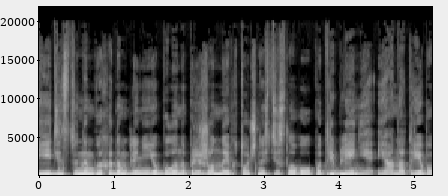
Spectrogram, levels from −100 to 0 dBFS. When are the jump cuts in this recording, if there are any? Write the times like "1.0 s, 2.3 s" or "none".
2.6 s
